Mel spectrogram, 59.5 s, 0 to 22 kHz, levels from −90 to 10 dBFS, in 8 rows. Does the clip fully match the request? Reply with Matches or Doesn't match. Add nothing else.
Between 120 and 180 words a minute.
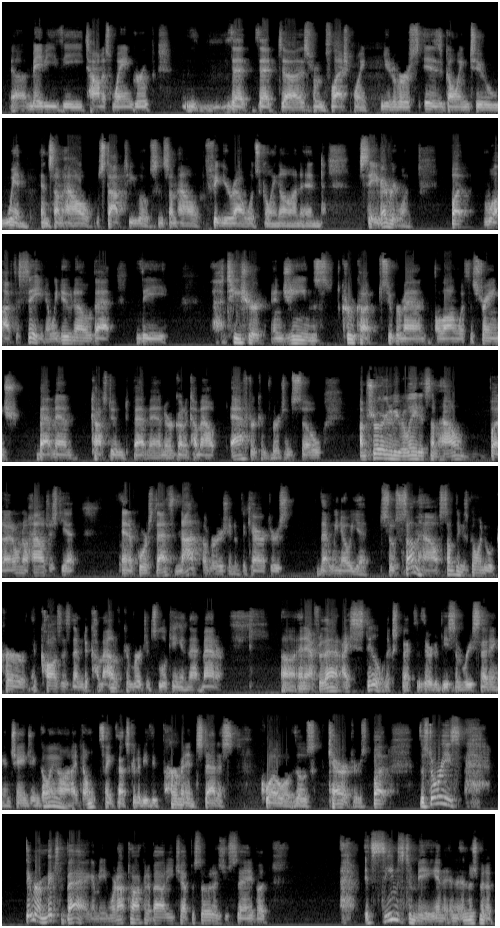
Matches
